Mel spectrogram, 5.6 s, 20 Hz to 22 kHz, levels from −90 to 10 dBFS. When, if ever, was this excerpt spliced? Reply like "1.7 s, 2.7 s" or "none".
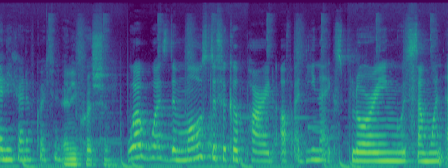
1.5 s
